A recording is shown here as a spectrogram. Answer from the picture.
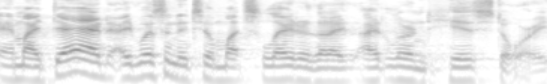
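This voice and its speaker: With a General American accent, a man talks in an unremarkable speaking voice at medium pitch, moderate pace and ordinary pitch variation. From Colorado. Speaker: missionary. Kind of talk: testimony.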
